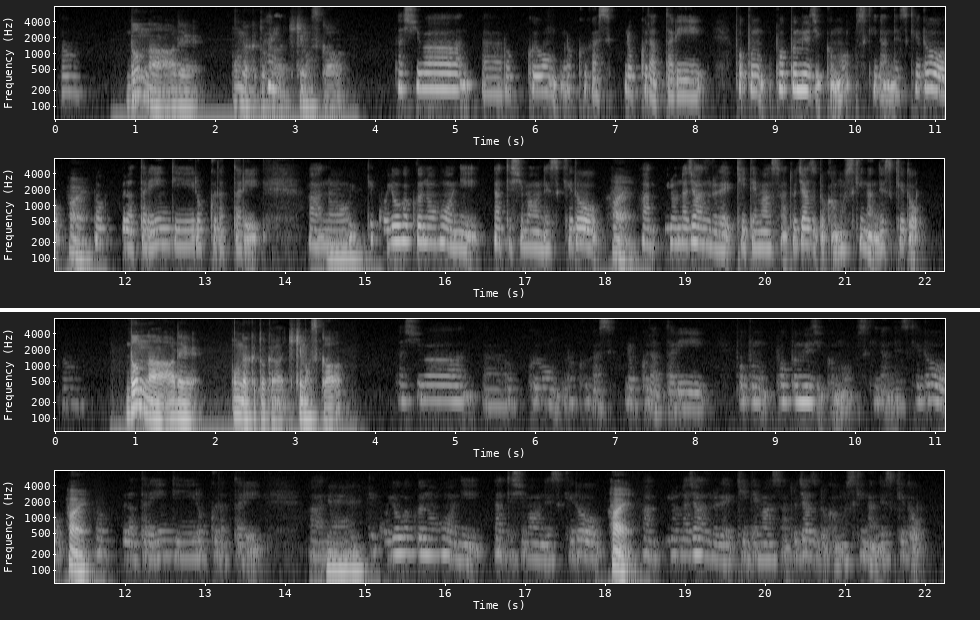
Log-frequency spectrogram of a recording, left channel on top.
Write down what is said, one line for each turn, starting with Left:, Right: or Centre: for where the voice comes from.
Left: あ。
Right: どんな、あれ、音楽とか聴きますか
Left: はい。私はあロック音、ロックがす、ロックだったり、ポップ、ポップミュージックも好きなんですけど、
Right: はい。
Left: ロックだったり、インディーロックだったり、あの、
Right: うん
Left: 結構洋楽の方になってしまうんですけど、
Right: はい。
Left: あの、いろんなジャンルで聴いてます。あとジャズとかも好きなんですけど、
